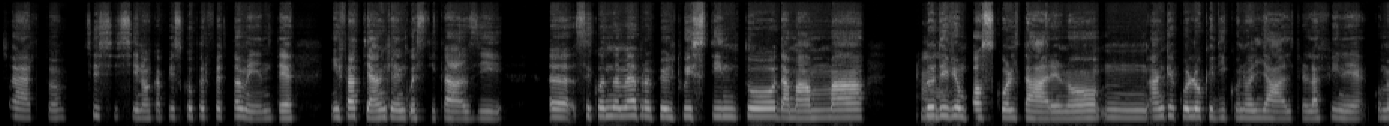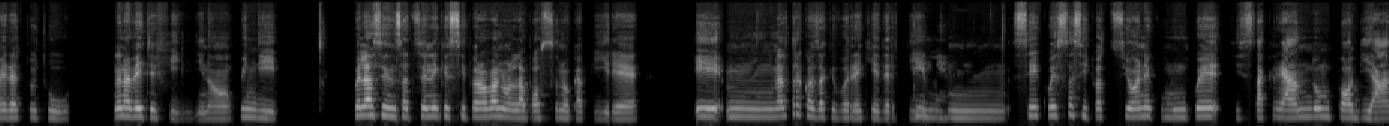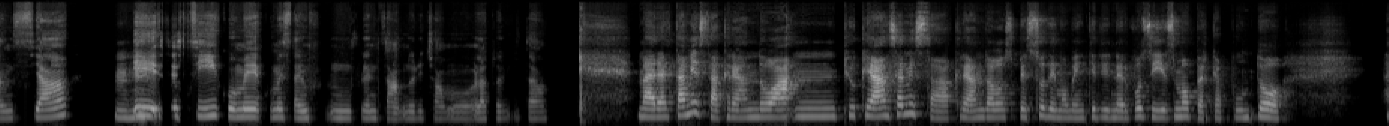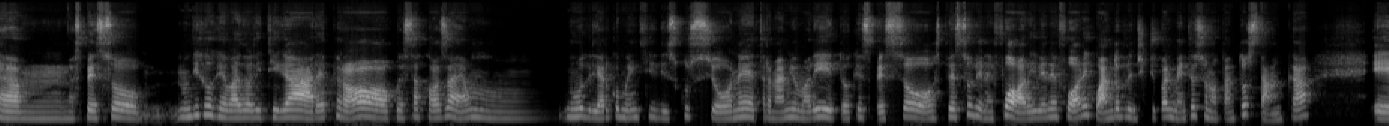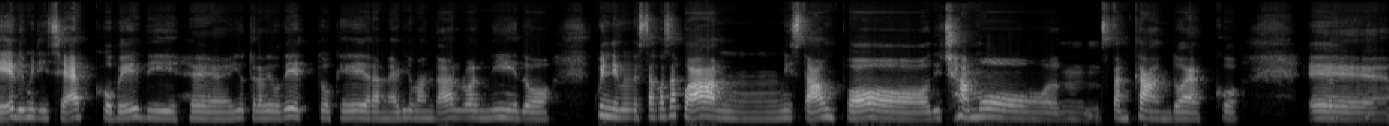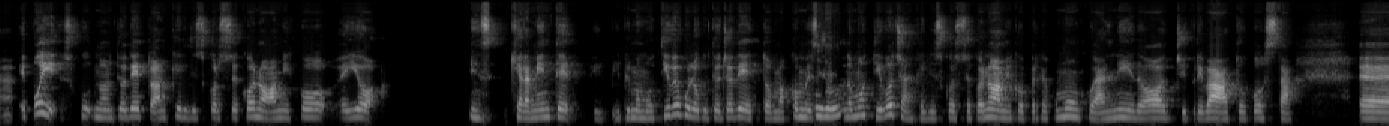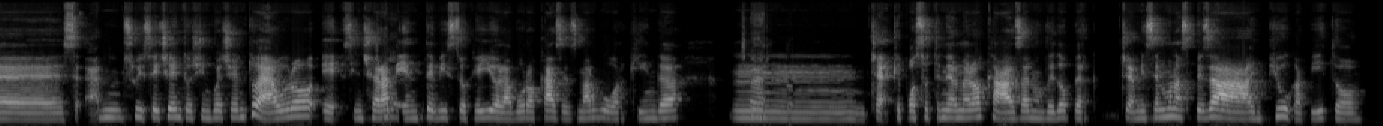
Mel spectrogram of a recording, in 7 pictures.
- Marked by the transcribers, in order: "proprio" said as "propio"; other background noise; tongue click; tongue click; laughing while speaking: "diciamo"; "cioè" said as "ceh"; "cioè" said as "ceh"
- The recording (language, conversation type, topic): Italian, advice, Come ti senti all’idea di diventare genitore per la prima volta e come vivi l’ansia legata a questo cambiamento?
- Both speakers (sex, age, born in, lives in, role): female, 20-24, Italy, Italy, advisor; female, 30-34, Italy, Italy, user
